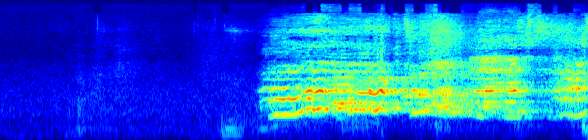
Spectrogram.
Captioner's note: screaming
